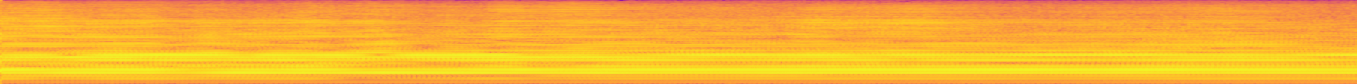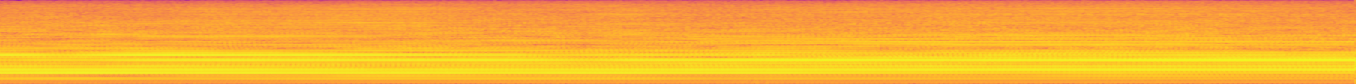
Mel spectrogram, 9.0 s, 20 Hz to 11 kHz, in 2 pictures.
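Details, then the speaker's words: Quarter-horsepower 208/230 V 825 RPM condenser fan motor on a Trane R22 condenser that intermittently runs and clunks: loud, steady siren-like whine from shot bearings; capacitor tested fine and voltage present; motor needs replacing. "Clearly that thing is loud as it can be and needs to be changed."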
